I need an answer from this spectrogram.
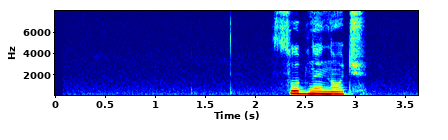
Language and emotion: Russian, neutral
